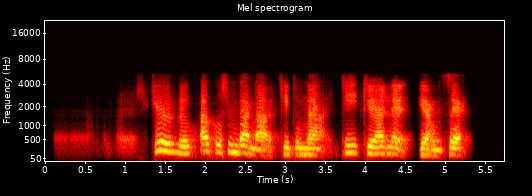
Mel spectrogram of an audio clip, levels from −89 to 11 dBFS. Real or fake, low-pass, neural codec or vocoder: fake; 5.4 kHz; codec, 16 kHz, 0.5 kbps, FreqCodec, smaller model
